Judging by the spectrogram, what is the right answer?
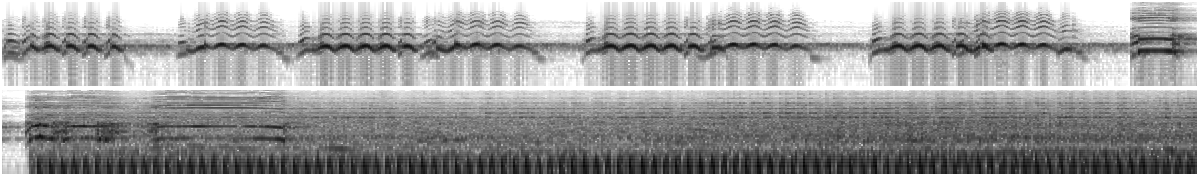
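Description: A high warbling call repeated in short phrases, then about six seconds in it cuts off and the band sawmill's small gasoline engine is heard running steadily.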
